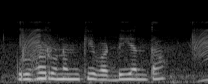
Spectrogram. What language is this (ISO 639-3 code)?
tel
